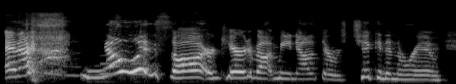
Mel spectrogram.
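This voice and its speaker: Author guest, woman from West Texas, somewhat high pitch, animated anecdotal storyteller. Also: normal speed. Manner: lively, animated storyteller who laughs while telling.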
